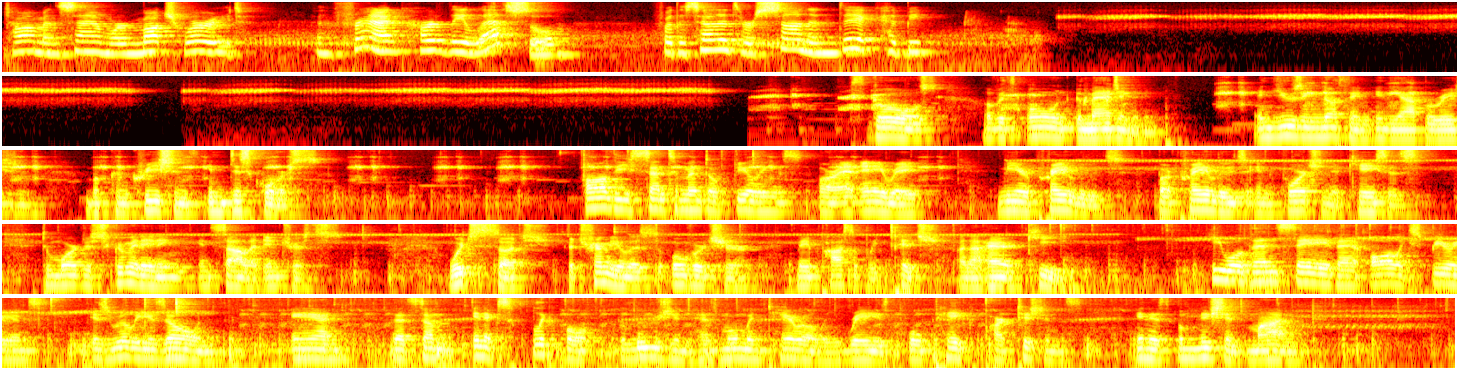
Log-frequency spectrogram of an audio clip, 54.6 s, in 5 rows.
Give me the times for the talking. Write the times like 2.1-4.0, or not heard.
0.0-6.9, 17.2-24.4, 26.1-40.8, 41.8-53.7.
